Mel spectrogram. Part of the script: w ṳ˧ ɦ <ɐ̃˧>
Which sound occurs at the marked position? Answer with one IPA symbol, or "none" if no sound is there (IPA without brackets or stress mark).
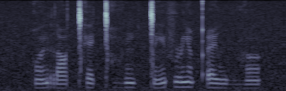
ɑ̃˧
